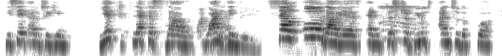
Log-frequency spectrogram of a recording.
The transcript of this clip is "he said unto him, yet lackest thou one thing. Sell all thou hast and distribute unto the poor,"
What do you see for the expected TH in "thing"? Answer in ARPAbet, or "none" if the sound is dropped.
T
